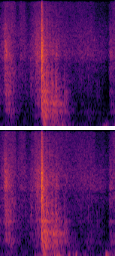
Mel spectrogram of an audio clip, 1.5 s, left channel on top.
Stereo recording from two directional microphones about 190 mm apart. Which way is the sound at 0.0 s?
20° left (ahead or behind).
